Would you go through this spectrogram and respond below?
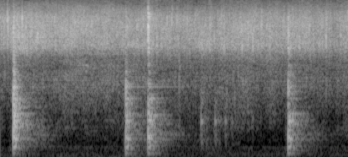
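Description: Bacon sizzles with a steady hiss on a Blackstone griddle after being flipped, broken by a few soft taps and clicks of a utensil, quiet and with no voices.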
